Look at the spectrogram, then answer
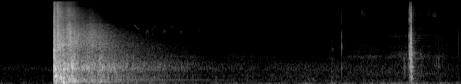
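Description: A single loud, close rifle shot from a Ruger American Ranch chambered in 5.56 NATO, fired outdoors, cracks sharply and then fades. A smaller click and a brief sharp pop follow a few seconds later.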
